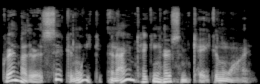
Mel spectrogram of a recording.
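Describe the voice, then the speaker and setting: A trusting, innocent little storybook girl, played by a man reading aloud. The voice is pushed up high and swoops widely with earnest wonder. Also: wildly swooping pitch, moderate pace, dark tone, slightly rough, no echo, exaggerated voice.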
